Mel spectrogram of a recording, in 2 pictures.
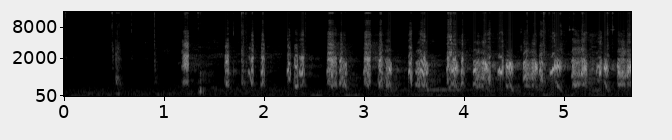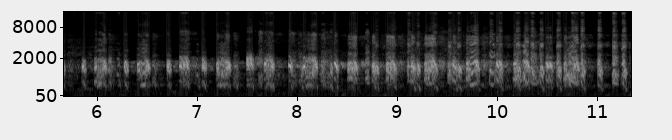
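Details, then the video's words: Chukar partridge kept as a fighting bird in Shahritus, Tajikistan: after a few scattered clucks, a rapid chattering run of chuk notes builds and grows denser, louder and more continuous toward the end. "Кабки Шаҳритус ҷангӣ"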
